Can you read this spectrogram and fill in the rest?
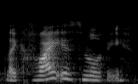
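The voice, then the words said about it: Imitated character's accent. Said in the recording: “say that, but in a Helena accent ... I love your Helena imitation. It's so perfect.”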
